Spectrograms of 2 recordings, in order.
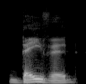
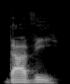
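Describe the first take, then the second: First: The name is said with English pronunciation. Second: The name is said with Latin American pronunciation. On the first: The speaker calls it wrong. "he would get angry when we would call him David" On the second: The speaker calls it right. "that's probably how you pronounce it in whatever Latin country he was from"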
